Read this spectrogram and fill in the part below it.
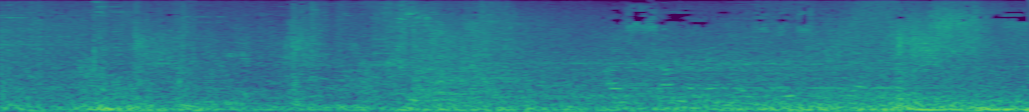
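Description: Game attacks thud and clash.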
